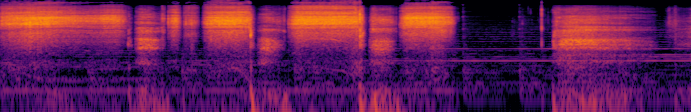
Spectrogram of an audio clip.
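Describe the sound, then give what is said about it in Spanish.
Several loud, strained inhalations drawn through a constricted nose, imitating short, air-starved breathing during a cold, each a harsh hissing rush of air separated by short pauses, effortful, with a final longer wheezy breath. “Vas a inhalar fuerte, pero vas a sentir que todavía te falta aire.”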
